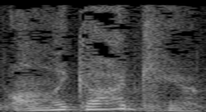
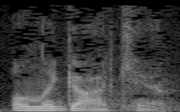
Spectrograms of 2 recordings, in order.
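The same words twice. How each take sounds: First: Hushed whisper, letting it sink in. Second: Said in the usual way. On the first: Shown as a demonstration. Preacher whispers the point to the congregation, hushed. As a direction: breathe the words out, no voice.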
